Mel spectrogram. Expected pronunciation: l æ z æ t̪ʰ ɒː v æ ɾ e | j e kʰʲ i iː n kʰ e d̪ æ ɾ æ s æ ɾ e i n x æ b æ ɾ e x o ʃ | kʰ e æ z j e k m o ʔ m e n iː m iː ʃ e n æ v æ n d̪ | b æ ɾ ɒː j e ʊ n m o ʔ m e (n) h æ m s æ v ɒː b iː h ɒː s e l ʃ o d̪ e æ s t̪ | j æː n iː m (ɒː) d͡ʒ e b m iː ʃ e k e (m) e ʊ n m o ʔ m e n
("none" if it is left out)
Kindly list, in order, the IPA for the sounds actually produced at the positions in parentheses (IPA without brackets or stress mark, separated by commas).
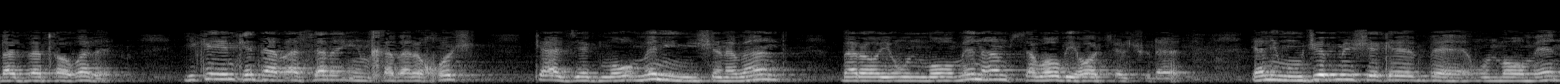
n, uː, b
